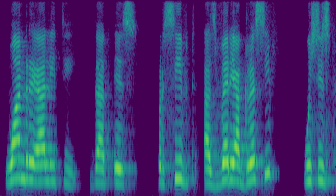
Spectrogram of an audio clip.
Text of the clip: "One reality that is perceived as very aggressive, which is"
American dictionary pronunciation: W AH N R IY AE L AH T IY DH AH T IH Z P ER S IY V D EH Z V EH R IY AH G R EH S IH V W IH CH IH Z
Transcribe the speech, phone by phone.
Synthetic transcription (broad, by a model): W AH N R IY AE L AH T IY DH AH T IH Z P ER S IY V D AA Z V EH R IY AH G R EH S IH V W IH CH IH Z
